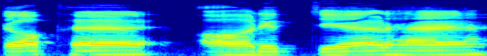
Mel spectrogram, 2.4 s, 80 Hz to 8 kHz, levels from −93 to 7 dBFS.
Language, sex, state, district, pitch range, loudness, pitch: Hindi, male, Bihar, Darbhanga, 130-145 Hz, -26 LUFS, 140 Hz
